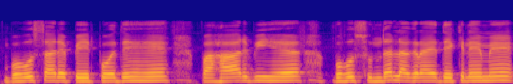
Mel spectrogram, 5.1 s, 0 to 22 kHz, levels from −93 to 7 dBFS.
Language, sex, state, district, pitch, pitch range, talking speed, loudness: Hindi, male, Bihar, Katihar, 180 Hz, 170-185 Hz, 175 wpm, -14 LUFS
